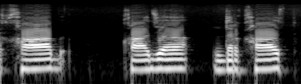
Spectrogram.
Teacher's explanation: इसके बाद हम देखते हैं तीसरी वाव मादुला। वह वाव जो लिखा तो जाता है लेकिन पढ़ा नहीं जाता, ये सिर्फ खे के बाद ही आता है, जैसे ख्वाब, ख्वाजा, दरख्वास्त, है ना।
